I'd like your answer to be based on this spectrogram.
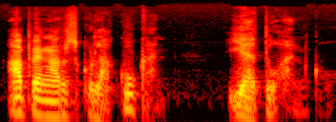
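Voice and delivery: low, soft, fading to a whisper; humble whispered prayer. Shown as a demonstration. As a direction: ask God humbly, under your breath. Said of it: "patut engkau bertanya".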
